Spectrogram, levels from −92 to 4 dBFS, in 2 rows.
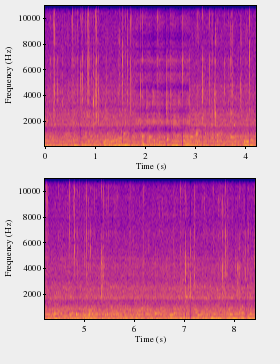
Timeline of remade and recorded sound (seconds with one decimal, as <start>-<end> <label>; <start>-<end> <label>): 0.0-1.8 recorded; 1.8-2.9 remade; 2.9-8.4 recorded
